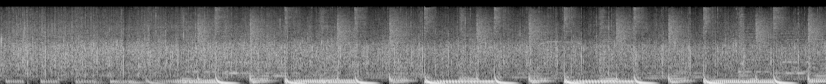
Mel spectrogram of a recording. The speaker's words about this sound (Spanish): Y déjenme darles la cordial bienvenida a este nuevo episodio número 41. Ya vamos creciendo en podcast y eso me alegra muchísimo. Y yo sé que ustedes también. Y eso claro que sí, que se merece un fuertísimo aplauso.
